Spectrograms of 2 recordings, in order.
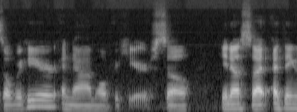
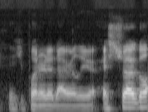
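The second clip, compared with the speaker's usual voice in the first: normal talking voice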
